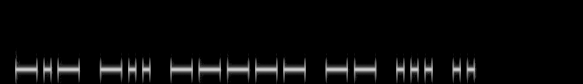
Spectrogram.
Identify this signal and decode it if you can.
Morse code, heard as a keyed tone, about 17 wpm, 700 Hz. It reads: KD0MSI
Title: USA Callsign DE Callsign - 6 Characters - 17wpm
